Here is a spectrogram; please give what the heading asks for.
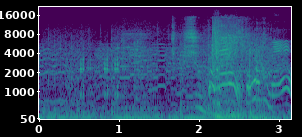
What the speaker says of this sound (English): Notice the grid is now cracked and smashed.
